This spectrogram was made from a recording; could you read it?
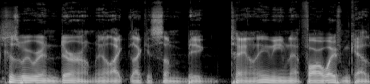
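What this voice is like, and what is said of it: Country Southern American accent. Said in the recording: “you need to change your accent. You sound too country.”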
